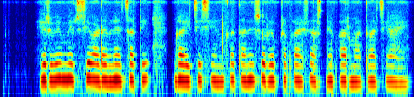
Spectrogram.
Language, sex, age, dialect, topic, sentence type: Marathi, female, 18-24, Varhadi, agriculture, statement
